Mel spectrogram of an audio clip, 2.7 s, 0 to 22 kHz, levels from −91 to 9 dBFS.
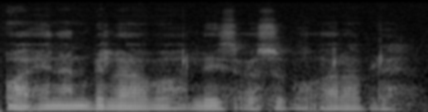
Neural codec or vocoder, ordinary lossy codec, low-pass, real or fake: none; none; none; real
